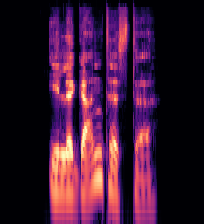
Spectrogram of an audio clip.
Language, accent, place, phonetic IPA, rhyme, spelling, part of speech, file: German, Germany, Berlin, [eleˈɡantəstə], -antəstə, eleganteste, adjective, De-eleganteste.ogg
- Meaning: inflection of elegant: 1. strong/mixed nominative/accusative feminine singular superlative degree 2. strong nominative/accusative plural superlative degree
